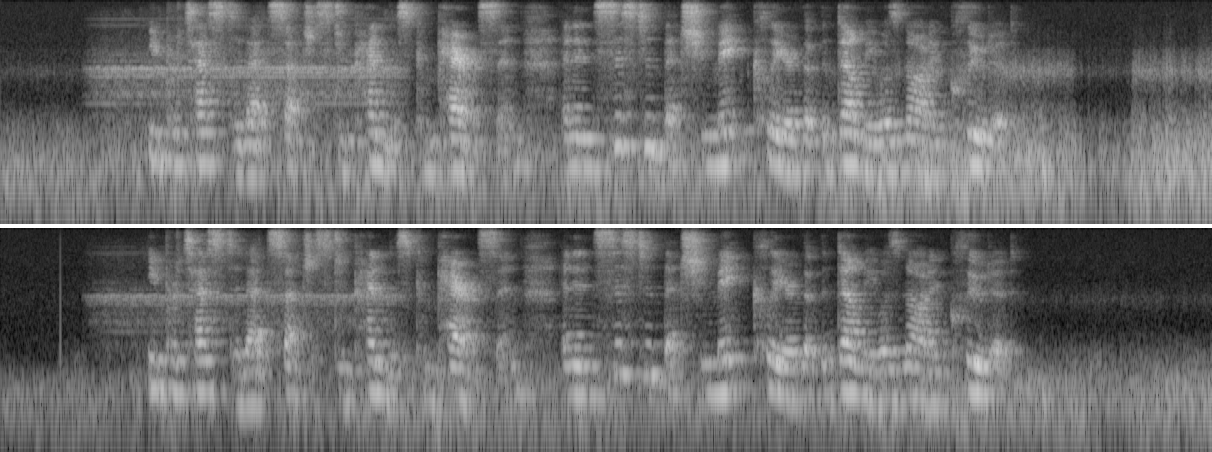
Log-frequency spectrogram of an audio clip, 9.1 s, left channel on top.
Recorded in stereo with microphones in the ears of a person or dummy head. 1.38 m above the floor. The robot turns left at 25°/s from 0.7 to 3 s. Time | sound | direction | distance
1.1 | a woman speaking | 105° right | 1.3 m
